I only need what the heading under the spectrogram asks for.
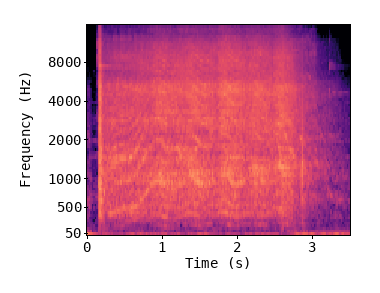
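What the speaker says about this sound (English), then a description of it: "Let's turn this starter back on and see if I can get oil up at the top with the turbos" A starter cranks the newly installed engine of a Mitsubishi 3000GT VR4 without it firing, a whirring, wavering drone that begins abruptly, holds for about three seconds close by, then stops.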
